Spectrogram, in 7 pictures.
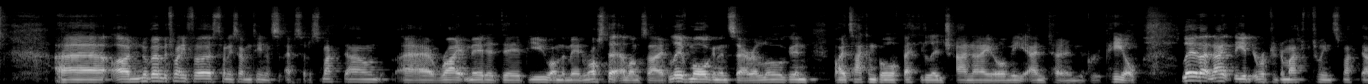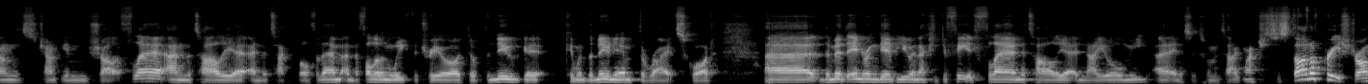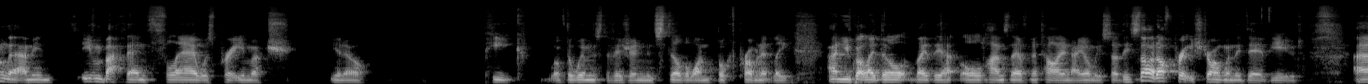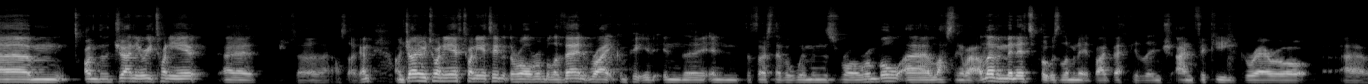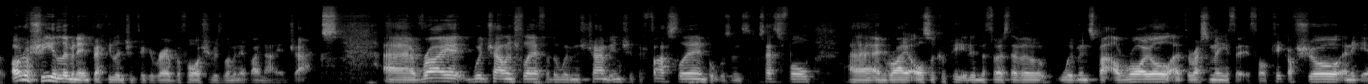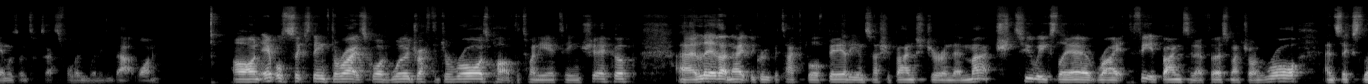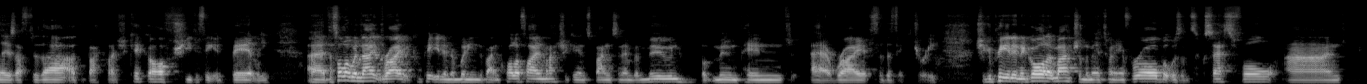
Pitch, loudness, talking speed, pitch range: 110 Hz, -24 LUFS, 215 wpm, 105-125 Hz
